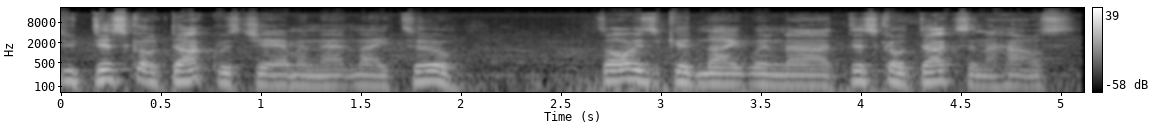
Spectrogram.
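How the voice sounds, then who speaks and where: A man's voice: medium pitch, a little fast, a little hiss or hum. A young man co-hosting a game-sim stream, chatting casually and rambling through anecdotes while reading chat aloud. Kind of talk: casual chat over a simulated football game.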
